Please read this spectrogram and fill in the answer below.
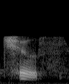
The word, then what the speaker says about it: Kjos: But they're all published by a company called Chose.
